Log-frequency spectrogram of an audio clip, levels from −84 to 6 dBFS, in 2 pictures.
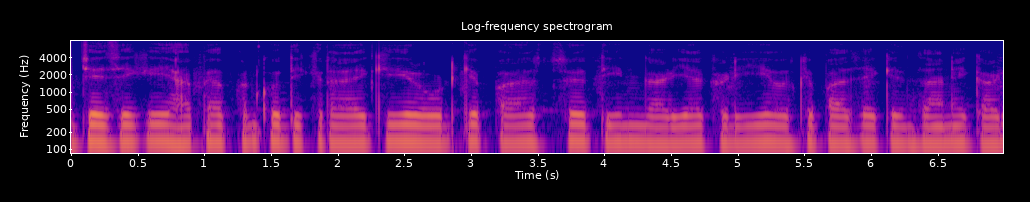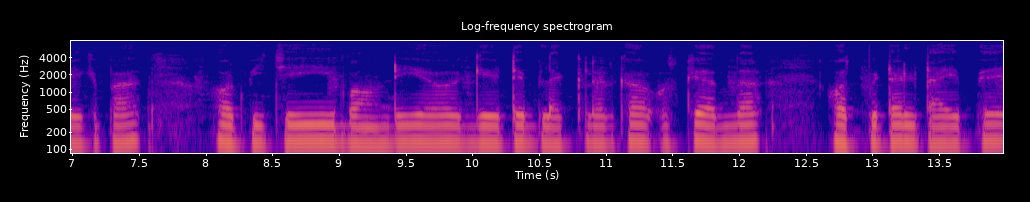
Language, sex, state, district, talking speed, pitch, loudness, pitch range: Hindi, male, Bihar, Gopalganj, 170 wpm, 130 Hz, -36 LUFS, 125-135 Hz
